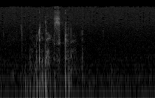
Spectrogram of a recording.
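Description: Faint whispered speech: a few soft murmured words about half a second to a second in.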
